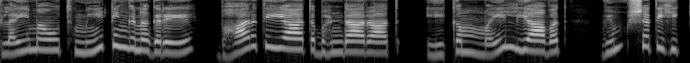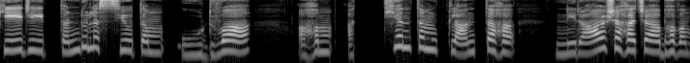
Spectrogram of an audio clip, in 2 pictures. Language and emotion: Sanskrit, sad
